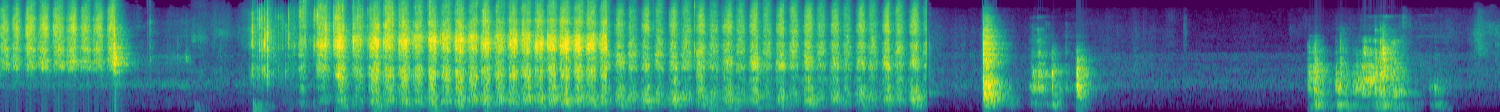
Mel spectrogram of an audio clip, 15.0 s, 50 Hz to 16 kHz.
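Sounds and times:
sandpaper rasping on metal: 0.0s - 1.2s, 3.4s - 9.3s.

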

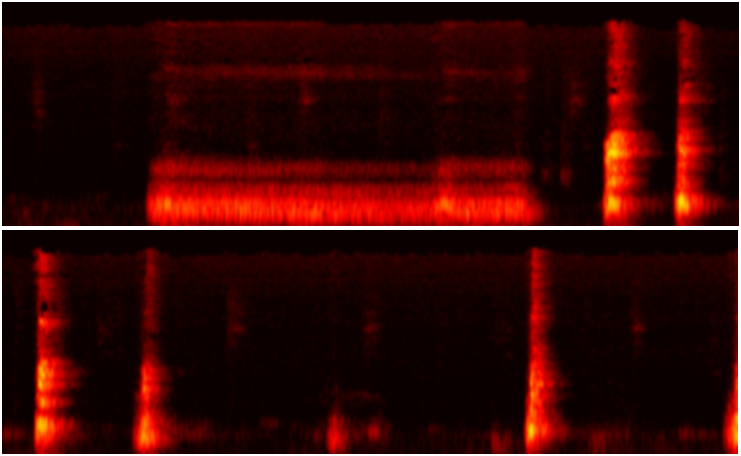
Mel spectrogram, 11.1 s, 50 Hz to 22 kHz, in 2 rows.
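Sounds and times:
small dog growling: 1.1s - 4.1s
dog barking: 4.5s - 6.8s, 9.4s - 9.8s.

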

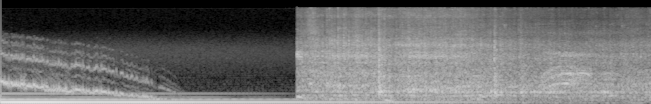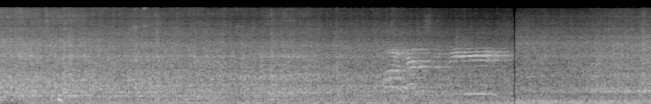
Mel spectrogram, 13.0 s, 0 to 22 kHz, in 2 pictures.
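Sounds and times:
electric go-kart motor and chain: 3.0s - 11.0s.

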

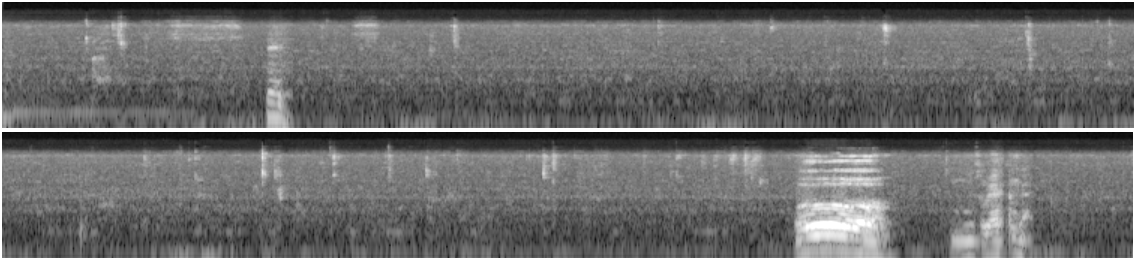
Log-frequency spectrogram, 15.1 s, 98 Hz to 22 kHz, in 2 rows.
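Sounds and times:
people eating with hands: 0.4s - 13.2s.

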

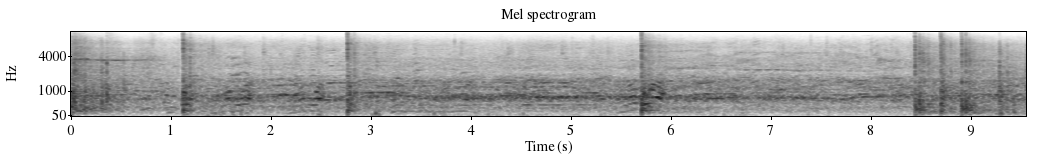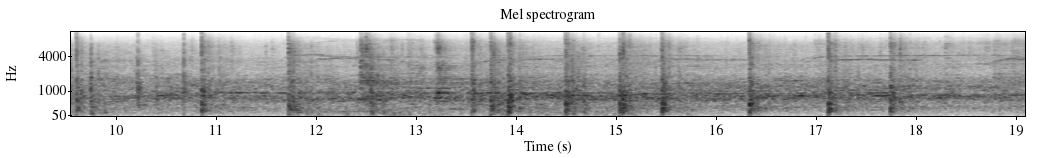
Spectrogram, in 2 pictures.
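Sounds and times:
crowd din: 0.0s - 19.0s
gunshots: 8.4s - 18.2s.

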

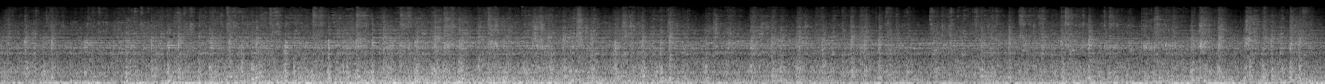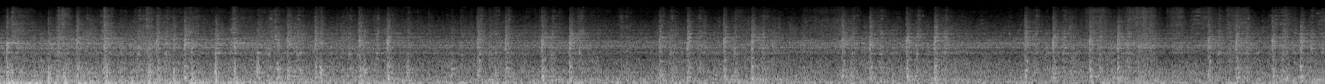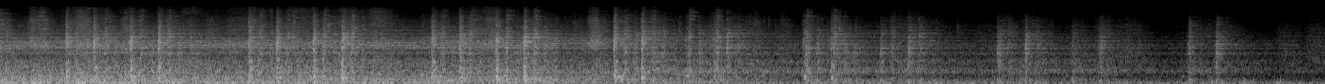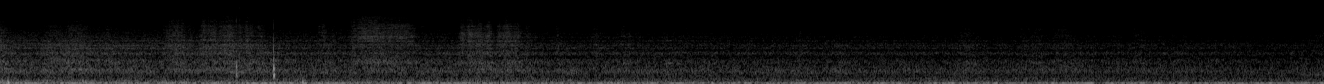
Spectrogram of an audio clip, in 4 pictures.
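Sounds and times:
train wheels clattering over rails: 0.0s - 40.7s.

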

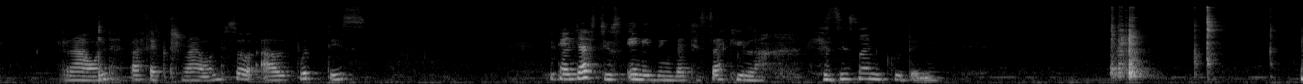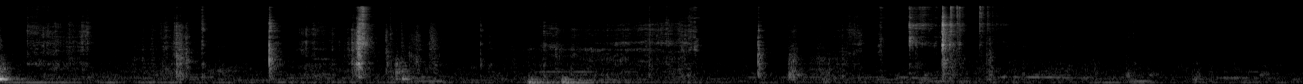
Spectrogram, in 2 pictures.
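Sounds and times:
metal scraping on countertop: 13.2s - 20.2s, 20.8s - 23.2s
metal bowl and utensils clinking: 21.7s - 23.2s.

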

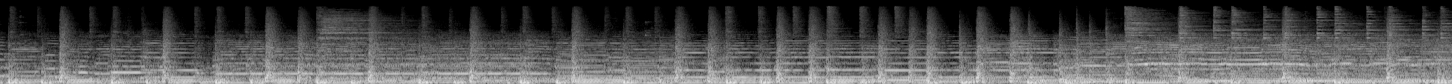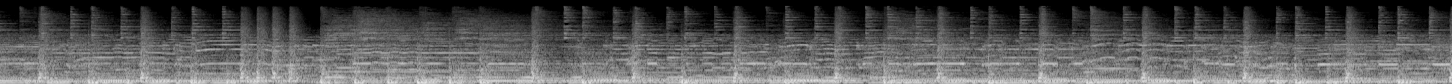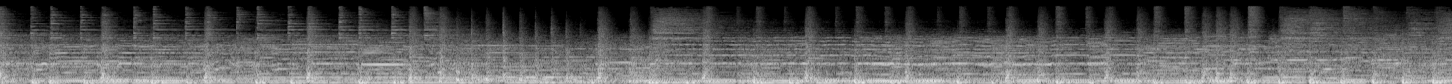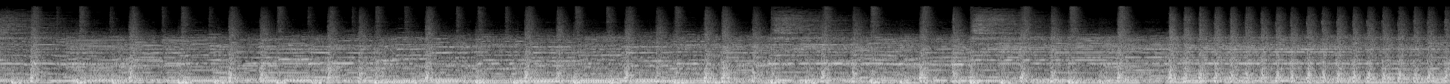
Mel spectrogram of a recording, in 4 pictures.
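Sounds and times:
bass guitar: 0.0s - 58.0s
drum kit beat: 0.0s - 58.0s
electric guitar: 0.0s - 58.0s
harmonica bending notes: 0.0s - 58.0s.

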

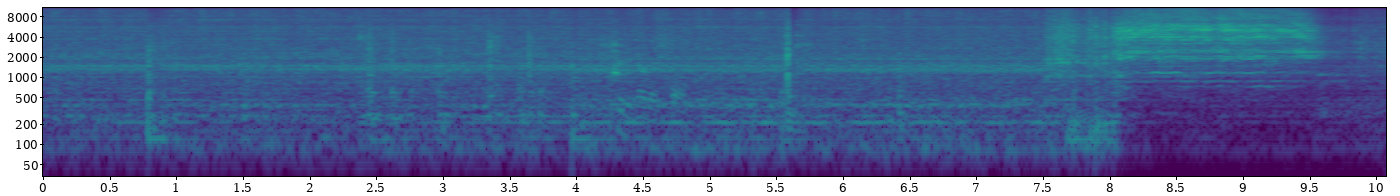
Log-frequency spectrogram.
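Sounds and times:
bandsaw cutting plastic: 7.5s - 9.8s.

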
